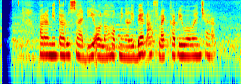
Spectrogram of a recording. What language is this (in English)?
Sundanese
